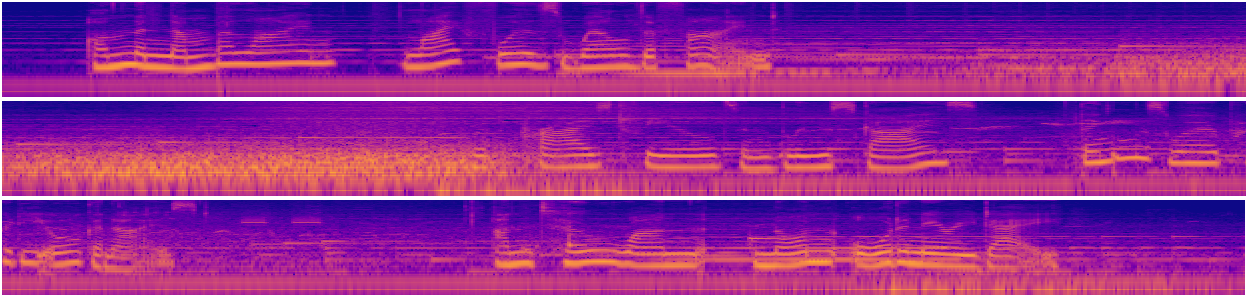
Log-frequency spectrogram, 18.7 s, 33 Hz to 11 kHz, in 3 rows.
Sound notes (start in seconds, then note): 5.6 rocket engine roaring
